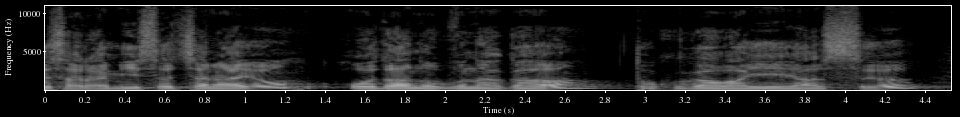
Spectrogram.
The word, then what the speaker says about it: 도쿠가와 이에야스: 일본의 전국 시대를 평정한 사람은 수단과 방법을 가리지 않고 재주가 많았던 도요토미 히데요시가 아니고, 성질 급한 오다 노부나가가 아니고, 덕천가강이라고 배워서 저는 발음이 자꾸 헷갈리는데 도쿠가와 이에야스가 결국 인내함으로 일본을 평정했죠.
